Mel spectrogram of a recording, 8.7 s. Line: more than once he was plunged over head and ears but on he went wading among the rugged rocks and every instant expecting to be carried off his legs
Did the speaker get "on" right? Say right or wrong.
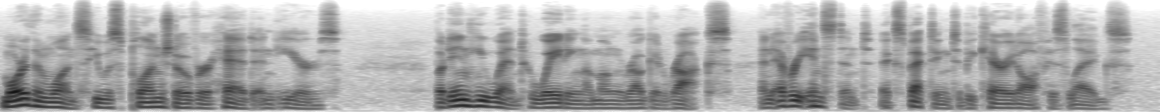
wrong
